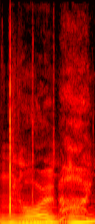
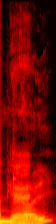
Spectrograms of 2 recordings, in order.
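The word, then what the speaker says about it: 별: Pyeol. Your name is Pyeol. Yeah, Pyeol. Pyeol, yeah. It's just one syllable? Pyeol. Yeah, one syllable.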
